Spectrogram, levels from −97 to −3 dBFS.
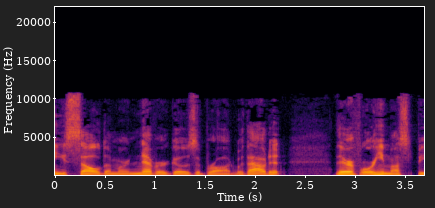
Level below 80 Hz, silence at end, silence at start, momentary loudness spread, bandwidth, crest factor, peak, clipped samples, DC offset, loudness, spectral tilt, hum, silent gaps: -64 dBFS; 0 s; 0 s; 8 LU; 11 kHz; 20 dB; -10 dBFS; under 0.1%; under 0.1%; -28 LUFS; -5.5 dB/octave; none; none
